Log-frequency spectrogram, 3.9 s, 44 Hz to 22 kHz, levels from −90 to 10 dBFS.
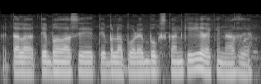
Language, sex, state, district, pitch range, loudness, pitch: Nagamese, male, Nagaland, Dimapur, 110-120 Hz, -17 LUFS, 115 Hz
